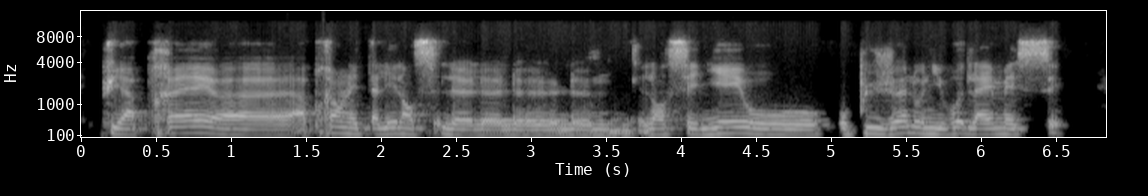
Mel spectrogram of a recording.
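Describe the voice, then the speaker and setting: Music plays in the background as a man speaks very slowly at a medium pitch. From France. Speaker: entrepreneur and startup coach. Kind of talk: interview.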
